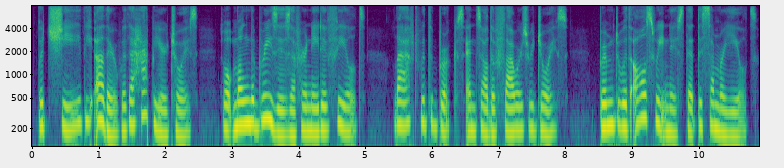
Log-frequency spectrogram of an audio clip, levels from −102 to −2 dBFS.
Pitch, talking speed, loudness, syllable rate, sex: 205 Hz, 180 wpm, -18 LUFS, 4.9 syllables/s, female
